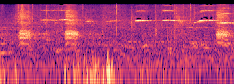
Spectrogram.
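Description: Birds calling outdoors: two harsh, caw-like calls about a second apart near the start and another near the end, with a few thin, high peeps from another bird in between.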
